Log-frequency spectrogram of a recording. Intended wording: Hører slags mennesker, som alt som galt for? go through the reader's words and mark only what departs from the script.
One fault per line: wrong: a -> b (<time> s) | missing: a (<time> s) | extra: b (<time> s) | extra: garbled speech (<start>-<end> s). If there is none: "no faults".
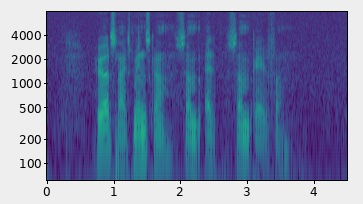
no faults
